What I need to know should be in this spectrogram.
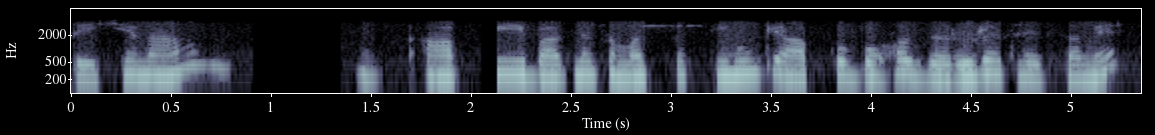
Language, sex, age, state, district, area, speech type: Urdu, female, 18-30, Delhi, East Delhi, urban, conversation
